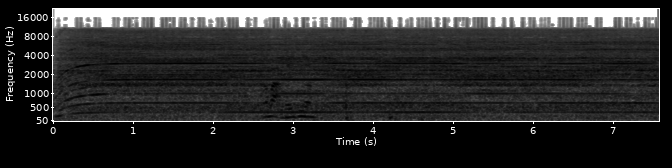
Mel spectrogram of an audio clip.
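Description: A handheld vacuum cleaner motor starts up and whirs steadily at a high pitch.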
